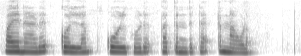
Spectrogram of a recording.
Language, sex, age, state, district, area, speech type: Malayalam, female, 18-30, Kerala, Wayanad, rural, spontaneous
